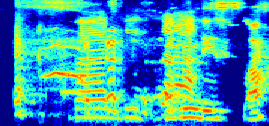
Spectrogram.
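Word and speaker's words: مهندسة: Muhandisah. Muhandisah. Iya. Pokoknya tinggal ditambahin tamar butoh ujungnya tak. Muhandisah. Muhandisatun. Aslinya kan gitu ya. Muhanditatun. Tanya dimakan. Muhandisatun. Dia tanya disukunkan. Jadi bacanya gimana? Muhandisatun dibuang taknya bunyinya.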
